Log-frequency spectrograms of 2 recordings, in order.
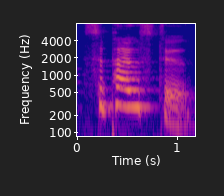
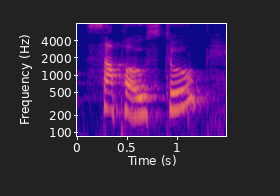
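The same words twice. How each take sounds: First: The words are reduced and run together. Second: Each sound of 'supposed to' is pronounced fully. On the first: The speaker calls it right. "it's more like supposed to" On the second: The speaker calls it wrong. "it's not supposed to"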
